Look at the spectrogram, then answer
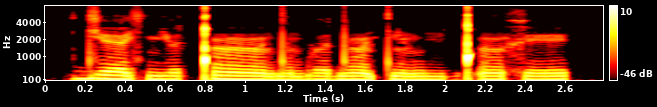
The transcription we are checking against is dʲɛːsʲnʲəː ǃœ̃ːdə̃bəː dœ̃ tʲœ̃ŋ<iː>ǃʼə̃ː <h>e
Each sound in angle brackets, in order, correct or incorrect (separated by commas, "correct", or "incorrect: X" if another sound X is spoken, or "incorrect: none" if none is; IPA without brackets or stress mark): correct, incorrect: x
